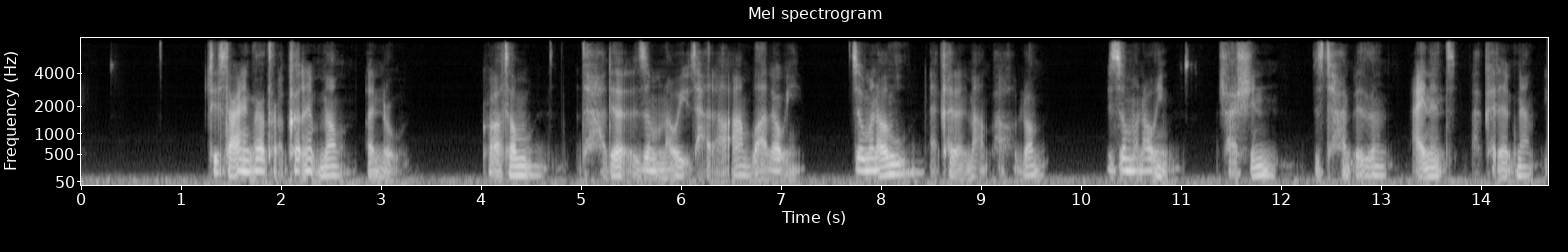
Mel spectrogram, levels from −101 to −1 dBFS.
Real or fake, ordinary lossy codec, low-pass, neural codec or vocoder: fake; MP3, 64 kbps; 7.2 kHz; autoencoder, 22.05 kHz, a latent of 192 numbers a frame, VITS, trained on many speakers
